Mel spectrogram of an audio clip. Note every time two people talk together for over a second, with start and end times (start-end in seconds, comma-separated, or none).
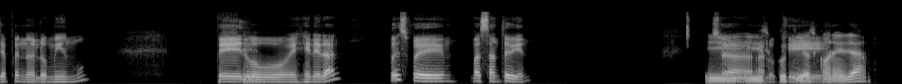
7.1-8.3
